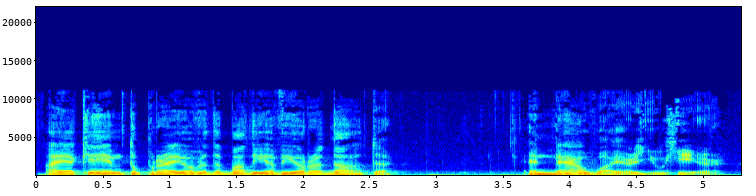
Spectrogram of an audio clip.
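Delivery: cold, calm clerical voice; measured and unmoved, a priest's voice. Acted. The Abbé coolly answering the magistrate, calm and even. The Abbé Busoni speaks calmly.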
